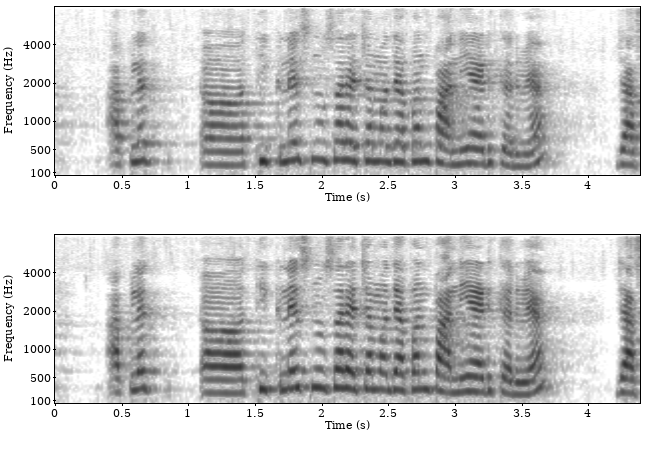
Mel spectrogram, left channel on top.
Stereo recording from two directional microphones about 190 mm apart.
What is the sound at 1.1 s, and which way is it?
A woman's voice, 45° right (ahead or behind).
